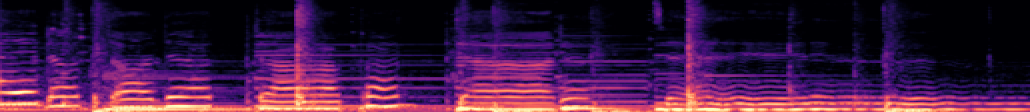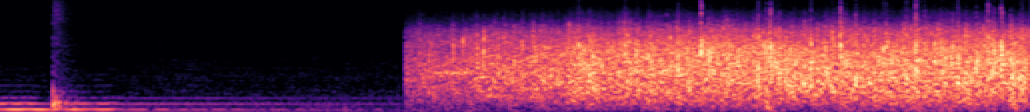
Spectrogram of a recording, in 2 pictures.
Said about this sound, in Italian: Gli applausi sono simulati, ma vi posso assicurare che dall'altra parte del vetro il nostro pubblico è contentissimo e ha apprezzato l'esibizione.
